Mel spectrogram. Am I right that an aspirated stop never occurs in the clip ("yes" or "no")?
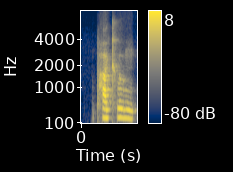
no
